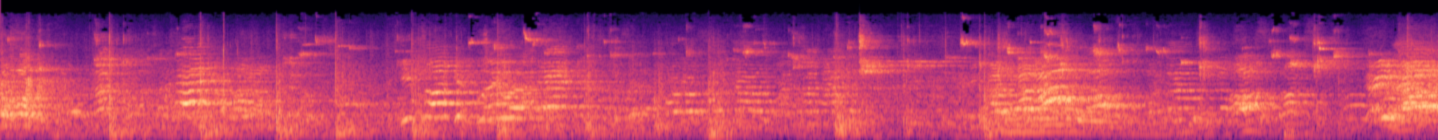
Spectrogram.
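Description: A basketball bouncing on a hardwood gym floor during play, with short high-pitched sneaker squeaks and players' and spectators' voices, all echoing in a large gymnasium.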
